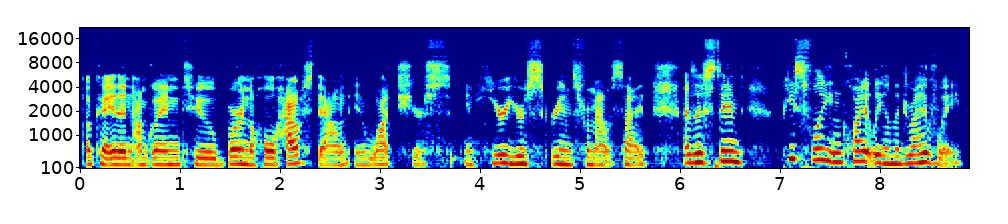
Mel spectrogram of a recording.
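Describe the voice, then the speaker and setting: Medium in pitch and a little mellow, this young woman's voice moves at a moderate pace. She's a livestreaming artist in her upstairs bedroom at home, casually chatting, rambling, giggling and veering off course while reading comments.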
